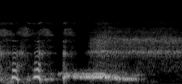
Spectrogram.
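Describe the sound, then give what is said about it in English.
A pet pigeon named Gérard coos: two short low hoots followed by a longer, rolling coo that gradually fades. The low, throaty call is moderately loud and has no talking over it. “I'm a fan of the pigeon.”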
